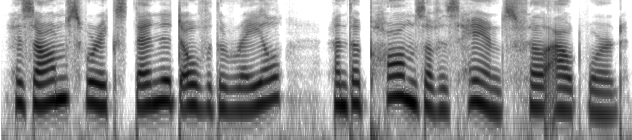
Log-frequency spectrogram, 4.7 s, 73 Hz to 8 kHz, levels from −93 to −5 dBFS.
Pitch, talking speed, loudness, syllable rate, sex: 235 Hz, 190 wpm, -16 LUFS, 4.8 syllables/s, female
